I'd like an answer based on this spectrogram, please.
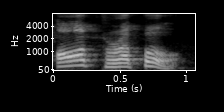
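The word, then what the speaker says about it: apropos: आगे है ऑप्रपो, ऑप्रपो बरमहल मौजू। और कंसो, और कंसो अमरीकी सूबा है ये। इलिनोय, इलिनोय ये भी अमरीकी सूबा है। इन सब में देखिए एस है, एस है लेकिन एस नहीं पढ़ते हैं।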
